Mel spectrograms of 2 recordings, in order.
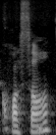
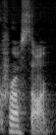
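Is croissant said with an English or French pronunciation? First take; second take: French; English. First: The word is said with French pronunciation. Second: The word is said with English pronunciation. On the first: This is how it is said in France. "when I was in France, I did call it a croissant" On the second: This is how it is said at home. "When I'm here at my local Starbucks, it's a croissant"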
